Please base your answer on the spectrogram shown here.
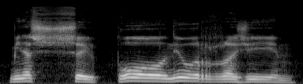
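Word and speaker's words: من الشيطان الرجيم: Car c'est une autre règle de grammaire arabe, le alif lam qui s'efface au profit de la lettre ra, car c'est une lettre solaire, tout comme le shin juste avant. Donc on prononce minash shaytanir rajim.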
